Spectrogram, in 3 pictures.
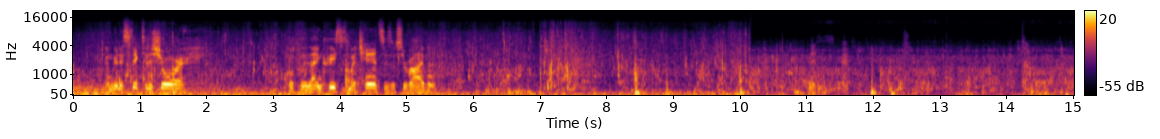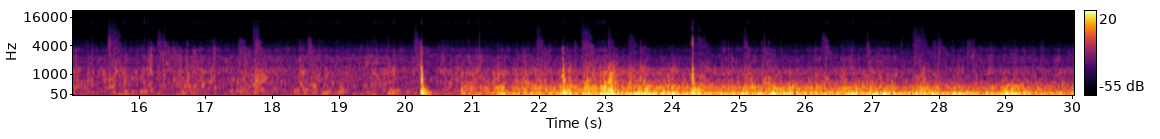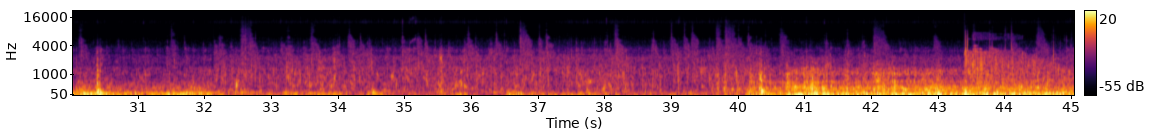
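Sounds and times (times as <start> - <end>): loud low rumble: 0.0 - 3.8, 21.2 - 32.3, 40.1 - 45.0
canoe knocking: 0.0 - 10.2, 11.8 - 12.6, 20.2 - 20.6, 21.2 - 45.0
water splashing: 0.0 - 45.0.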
